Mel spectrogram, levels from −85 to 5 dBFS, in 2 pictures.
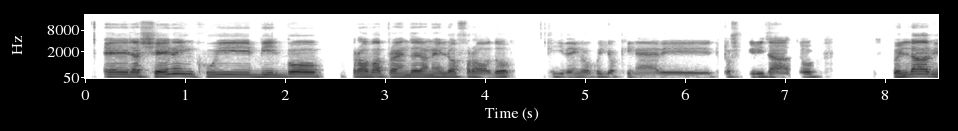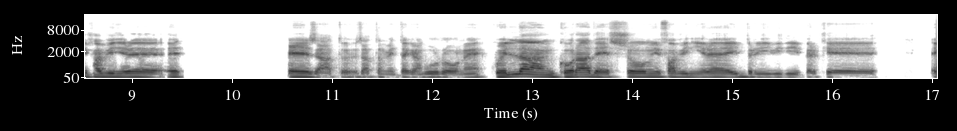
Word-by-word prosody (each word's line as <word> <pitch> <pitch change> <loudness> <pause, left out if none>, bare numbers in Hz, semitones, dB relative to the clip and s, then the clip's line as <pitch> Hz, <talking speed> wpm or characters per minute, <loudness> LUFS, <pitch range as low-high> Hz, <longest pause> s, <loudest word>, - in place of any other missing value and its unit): è 135 0 +3
la 135 0 +4
scena 140 +5 +5
in 150 -2 +1
cui 135 0 -1
Bilbo 130 +3 +3 0.2
prova 120 +2 +1
a 120 - 0
prendere 120 +1 +1
l'anello 115 0 0
a - - -4
Frodo 115 0 -2 0.2
che - - -20
gli 105 - -9
vengono 105 0 -6
quegli 110 -2 -8
occhi 120 0 -9
neri, 365 -2 -6
tutto - - -11
spiritato. 105 -1 -4 0.7
Quella 145 +5 +4
mi 135 -2 -1
fa 120 0 +1
venire 110 -3 +2
e 120 -1 0 1.0
esatto, 115 -2 +2
esattamente, 95 -4 -8
Gran 95 -1 -6
Burrone. 105 +1 -4
Quella 140 +5 +5
ancora 125 +1 +3
adesso 115 -1 +2
mi 110 -1 -1
fa 110 0 -2
venire 105 0 -1
i 105 - -3
brividi, 100 -2 -6
perché, 455 +1 -5 0.5
è - - -2
115 Hz, 135 wpm, -21 LUFS, 105-135 Hz, 1.0 s, scena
